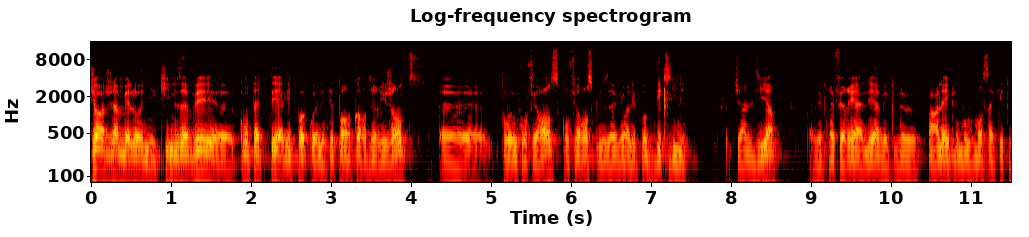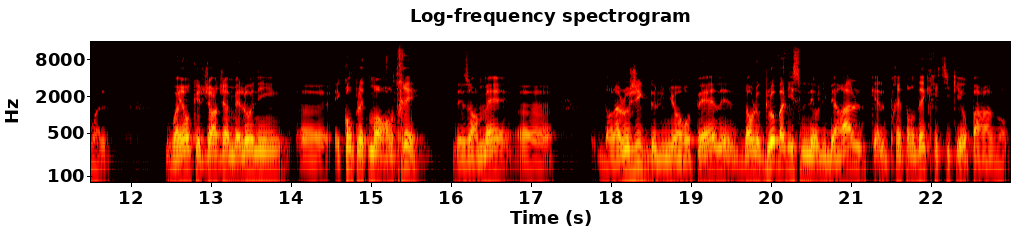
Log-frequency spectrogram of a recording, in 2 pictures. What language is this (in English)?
French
